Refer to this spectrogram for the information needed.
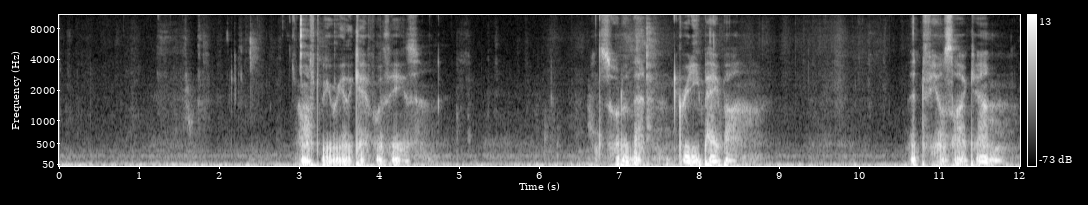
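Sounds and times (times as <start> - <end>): paper rustle: 0.0 - 2.8, 8.8 - 10.6
comic book pages turning: 1.2 - 2.8
faint paper clicks: 1.2 - 3.3.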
